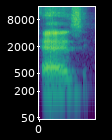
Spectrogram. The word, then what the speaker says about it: et: क्या पढ़ते हैं, वो एत पढ़ते हैं, एत. That is wrong. है ना? सो the correct pronunciation is ए. ई टी इज pronounced as A.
